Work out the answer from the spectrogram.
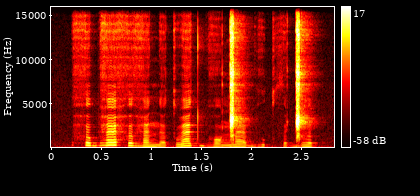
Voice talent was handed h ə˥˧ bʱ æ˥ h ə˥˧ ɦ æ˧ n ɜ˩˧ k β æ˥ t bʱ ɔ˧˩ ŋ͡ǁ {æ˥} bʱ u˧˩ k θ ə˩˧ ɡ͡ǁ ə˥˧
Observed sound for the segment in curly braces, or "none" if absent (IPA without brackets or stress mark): æ˧˩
